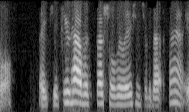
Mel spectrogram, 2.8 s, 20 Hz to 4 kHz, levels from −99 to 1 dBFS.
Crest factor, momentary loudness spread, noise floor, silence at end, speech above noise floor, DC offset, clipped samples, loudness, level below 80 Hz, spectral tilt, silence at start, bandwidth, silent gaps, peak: 22 dB; 14 LU; -44 dBFS; 0 s; 20 dB; under 0.1%; under 0.1%; -25 LUFS; -66 dBFS; -9 dB/octave; 0 s; 4 kHz; none; -4 dBFS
